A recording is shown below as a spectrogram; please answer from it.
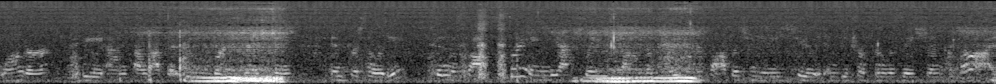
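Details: Snoring.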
